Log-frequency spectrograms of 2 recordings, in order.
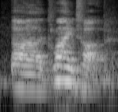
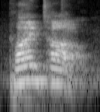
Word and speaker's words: Klinetob: Klinetob? Klinetob. Klinetob.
